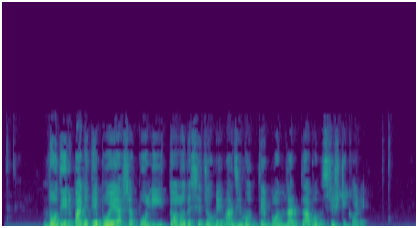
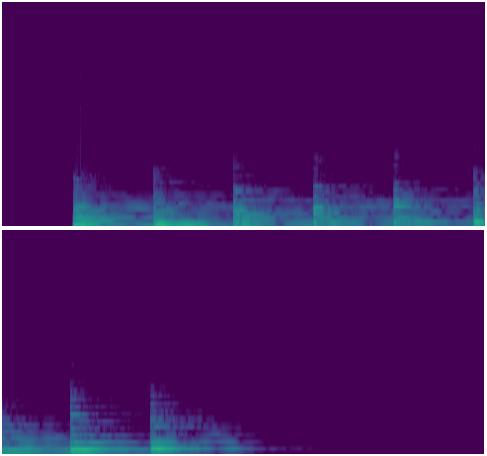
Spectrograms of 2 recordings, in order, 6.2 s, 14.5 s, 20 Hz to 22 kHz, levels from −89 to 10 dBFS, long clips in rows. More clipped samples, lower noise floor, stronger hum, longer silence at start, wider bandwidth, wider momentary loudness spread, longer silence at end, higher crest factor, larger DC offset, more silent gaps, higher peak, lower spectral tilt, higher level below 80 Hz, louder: neither; second, -62 dBFS vs under -90 dBFS; neither; second, 0.6 s vs 1.05 s; first, 10.5 kHz vs 6.2 kHz; second, 12 LU vs 22 LU; second, 0.75 s vs 3.6 s; about the same, 20 dB vs 18 dB; neither; neither; first, -6 dBFS vs -22 dBFS; second, -5 dB/octave vs -6.5 dB/octave; first, -54 dBFS vs -80 dBFS; first, -25 LUFS vs -37 LUFS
